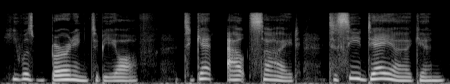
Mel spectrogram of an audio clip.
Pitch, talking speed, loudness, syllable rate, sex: 205 Hz, 175 wpm, -20 LUFS, 4.6 syllables/s, female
